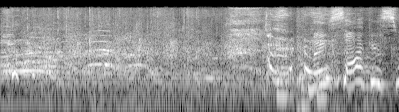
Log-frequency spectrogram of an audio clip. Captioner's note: cheers and applause; both laugh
